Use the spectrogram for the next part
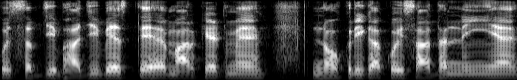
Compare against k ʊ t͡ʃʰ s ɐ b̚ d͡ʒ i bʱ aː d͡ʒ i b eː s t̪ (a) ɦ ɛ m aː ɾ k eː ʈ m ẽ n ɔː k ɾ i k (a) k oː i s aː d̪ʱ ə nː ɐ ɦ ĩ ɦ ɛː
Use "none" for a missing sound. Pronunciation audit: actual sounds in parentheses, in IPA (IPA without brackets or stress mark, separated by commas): e, a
